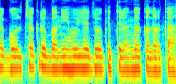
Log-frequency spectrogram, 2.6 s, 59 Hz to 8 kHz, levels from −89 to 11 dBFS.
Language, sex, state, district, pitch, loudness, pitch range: Hindi, male, Jharkhand, Garhwa, 150 Hz, -14 LUFS, 145-155 Hz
